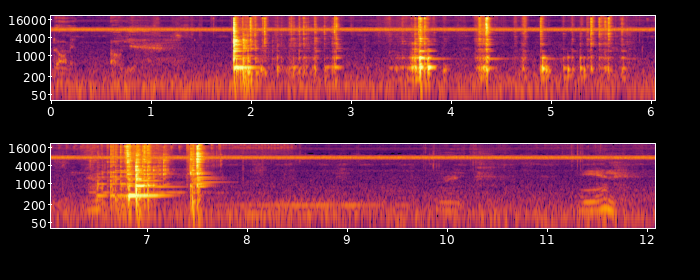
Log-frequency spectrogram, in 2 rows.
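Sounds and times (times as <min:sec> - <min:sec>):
crickets trilling: 0:00.0 - 0:12.0
metal pan clanking and ringing: 0:01.8 - 0:05.8, 0:06.4 - 0:07.8.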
